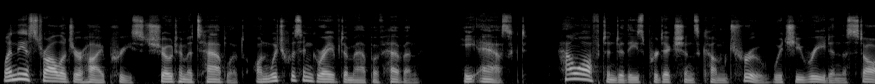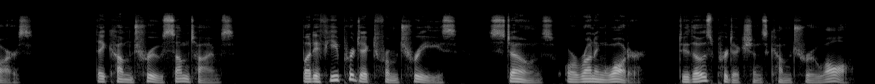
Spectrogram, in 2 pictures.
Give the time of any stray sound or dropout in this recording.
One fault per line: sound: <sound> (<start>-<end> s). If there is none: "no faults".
no faults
